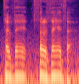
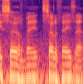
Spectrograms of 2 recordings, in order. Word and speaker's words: cerveza: A lot of the words, you have to put your tongue between your teeth and go cerveza.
